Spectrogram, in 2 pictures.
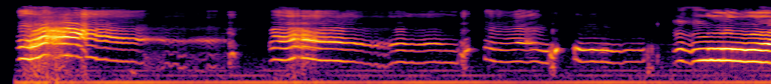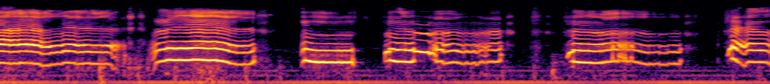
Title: Baby Crying Sound Effect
